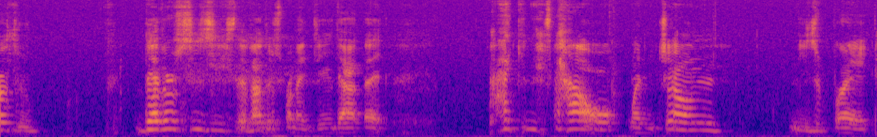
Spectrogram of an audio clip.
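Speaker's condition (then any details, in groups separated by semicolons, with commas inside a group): Cerebral palsy; voice affected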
